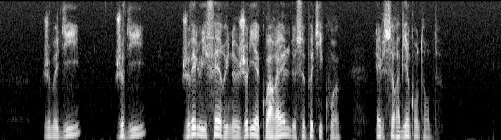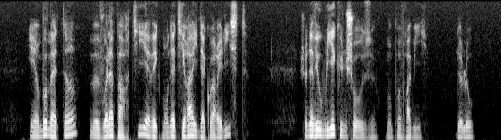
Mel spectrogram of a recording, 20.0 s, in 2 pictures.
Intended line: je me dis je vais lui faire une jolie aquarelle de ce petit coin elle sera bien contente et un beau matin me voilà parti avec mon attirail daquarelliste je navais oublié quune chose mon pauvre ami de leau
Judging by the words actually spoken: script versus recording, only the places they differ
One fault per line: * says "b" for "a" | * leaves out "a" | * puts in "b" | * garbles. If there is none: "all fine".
* puts in "dis je"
